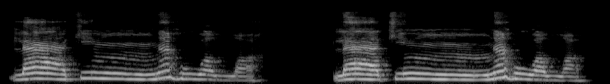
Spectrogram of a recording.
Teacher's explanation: I bring the ghunna of the noon and I continue to the ha. There is no madda.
